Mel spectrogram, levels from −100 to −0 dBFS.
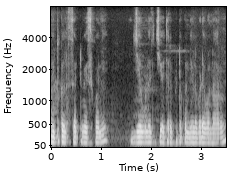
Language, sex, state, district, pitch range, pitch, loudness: Telugu, male, Andhra Pradesh, Srikakulam, 105-115 Hz, 110 Hz, -17 LUFS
